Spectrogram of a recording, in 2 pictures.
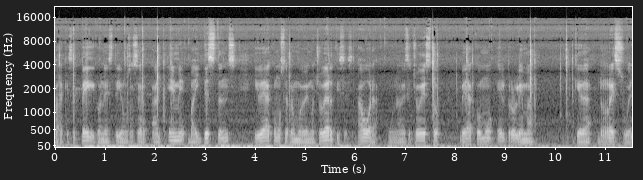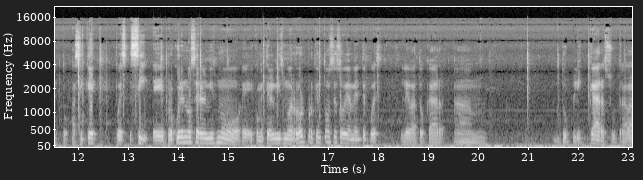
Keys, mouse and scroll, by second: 0.8 alt+shift+click, 2.0 alt+m, 2.6 alt+click, 4.9 shift+click, 5.6 shift+scroll up 2, 6.6 click, 7.5 g, 8.2 Escape, 8.7 click, 9.5 g, 10.2 Escape, 11.4 click, 12.0 g, 12.4 Escape, 12.9 Caps_Lock, 14.0 Caps_Lock, 14.0 middle click, 14.0-14.4 scroll down 1, 14.6 shift+middle click, 15.1-15.5 shift+scroll down 2, 16.0 ctrl+r, 16.3 ctrl+click, 20.0 shift+click, 20.6-20.9 shift+scroll up 2, 21.1 shift+middle click, 21.8-22.2 shift+scroll up 2, 22.3-23.0 shift+middle drag.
